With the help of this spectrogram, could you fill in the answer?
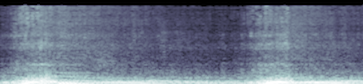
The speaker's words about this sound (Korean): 야, 이거 오토, 오토바이 출발하기 전에 예, 시동 거는 소리네요. 다시 한번 들어볼까요? 네, 오토바이 시동 소리 들으셨죠?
